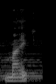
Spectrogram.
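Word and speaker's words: Meik: Em, el autor se llama Mike Viking, se escribe M-E-I-K y Viking es W-I-K-I-N-G.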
